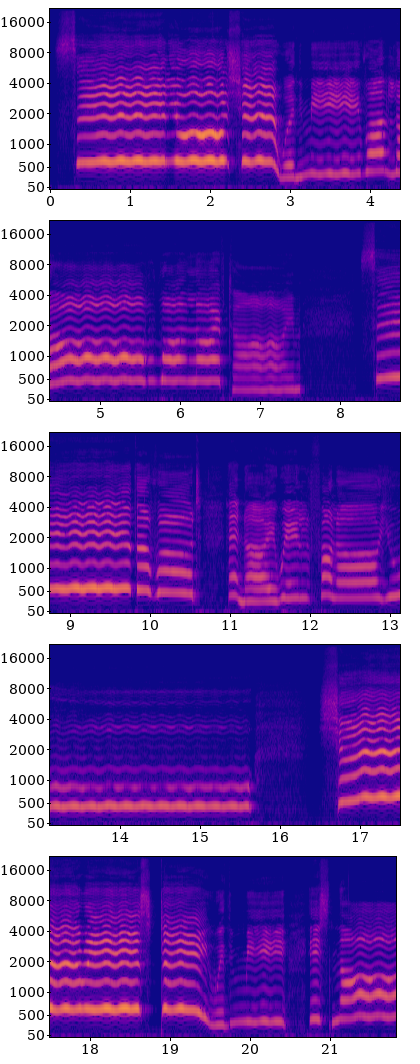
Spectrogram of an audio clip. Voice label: Oktava MK012 LOMO M3 female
